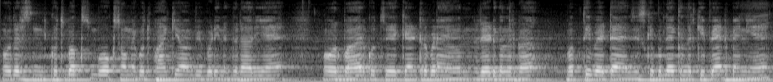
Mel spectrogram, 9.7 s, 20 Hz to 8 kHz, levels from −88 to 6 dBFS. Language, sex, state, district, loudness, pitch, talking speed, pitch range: Hindi, male, Rajasthan, Bikaner, -16 LUFS, 140 Hz, 205 wpm, 115-145 Hz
